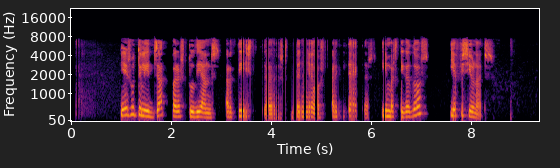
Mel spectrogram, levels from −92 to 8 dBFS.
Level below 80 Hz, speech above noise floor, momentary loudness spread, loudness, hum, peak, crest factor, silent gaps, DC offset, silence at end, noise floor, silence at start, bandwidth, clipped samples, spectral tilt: -52 dBFS; 56 dB; 11 LU; -16 LUFS; none; 0 dBFS; 16 dB; 3.73-3.77 s, 5.16-5.21 s; under 0.1%; 0.95 s; -72 dBFS; 1 s; 8 kHz; under 0.1%; -3.5 dB/octave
